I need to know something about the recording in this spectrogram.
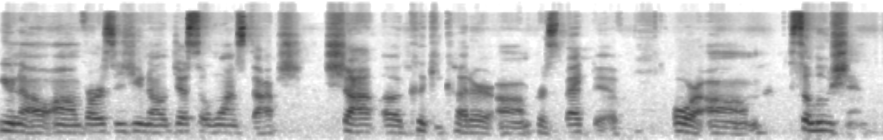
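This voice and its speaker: A woman panel guest on a video call, speaking haltingly with many fillers. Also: deep voice, low-quality recording. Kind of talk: casual panel talk.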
